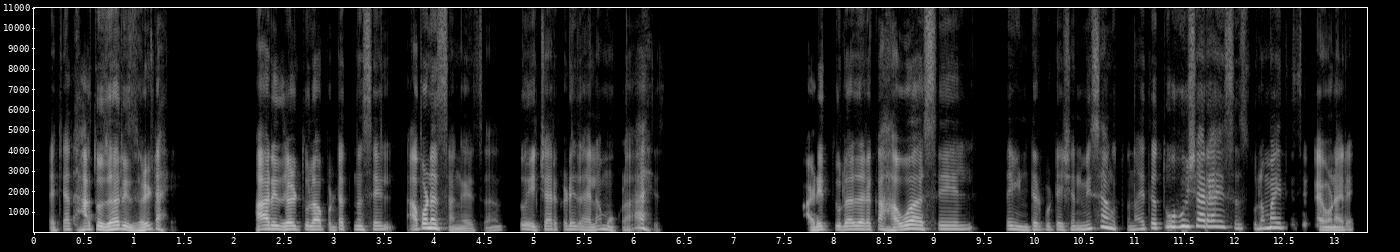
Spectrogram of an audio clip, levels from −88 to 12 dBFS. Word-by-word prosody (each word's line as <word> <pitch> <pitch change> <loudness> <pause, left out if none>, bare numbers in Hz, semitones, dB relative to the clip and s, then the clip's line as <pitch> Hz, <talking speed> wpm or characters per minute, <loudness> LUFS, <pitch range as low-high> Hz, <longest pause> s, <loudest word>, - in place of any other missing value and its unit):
त्याच्यात 135 +6 -4
हा 145 - +6
तुझा 155 +2 +7
रिझल्ट 140 +1 +3
आहे. - - -3 0.8
हा 175 - +8
रिझल्ट 165 -2 +4
तुला 155 -2 +3
पटत 150 +4 -5
नसेल. 160 +1 -3 0.2
आपणच 220 -3 +5
सांगायचं, 105 +4 -8
तू 140 -2 -11
एचआरकडे 155 +2 -3
जायला 135 0 -3
मोकळा 155 -5 -5
आहेस. - - -3 1.5
आणि 135 +5 +3
तुला 155 0 +1
जर 160 -1 +3
का 170 - +1
हवं 160 +8 +4
असेल, 170 0 -3 0.4
तर - - -3
इंटरप्रिटेशन 150 0 -4
मी 170 - -1
सांगतो 210 - -1
नाहीतर 180 +7 -4
तू 275 0 +2
हुशार 295 +1 +2
आहेसच 265 -8 -3
तुला 195 +1 -6
माहितीच 235 0 -2
काय 65 - -3
होणार 65 0 +1
आहे. 70 - -8
155 Hz, 160 wpm, -23 LUFS, 140-180 Hz, 1.5 s, हा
